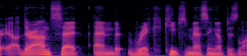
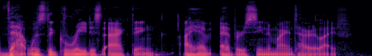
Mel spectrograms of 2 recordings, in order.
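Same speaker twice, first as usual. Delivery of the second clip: whisper, much lower pitch; 3 semitones lower than usual. Retelling a film scene where she speaks into Rick Dalton's ear: retelling a whisper. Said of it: "she whispers in Rick Dalton's ear".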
